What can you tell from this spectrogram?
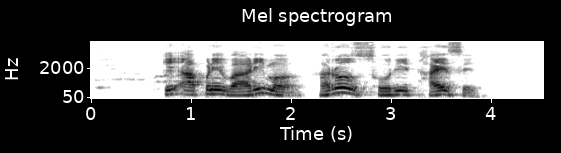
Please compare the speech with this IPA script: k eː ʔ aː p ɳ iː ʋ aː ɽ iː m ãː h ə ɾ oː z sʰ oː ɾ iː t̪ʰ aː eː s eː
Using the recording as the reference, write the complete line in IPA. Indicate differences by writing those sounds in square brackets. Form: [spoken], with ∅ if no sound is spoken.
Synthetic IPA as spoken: k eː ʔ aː p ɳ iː ʋ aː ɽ iː m ãː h ə ɾ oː z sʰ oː ɾ iː t̪ʰ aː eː s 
